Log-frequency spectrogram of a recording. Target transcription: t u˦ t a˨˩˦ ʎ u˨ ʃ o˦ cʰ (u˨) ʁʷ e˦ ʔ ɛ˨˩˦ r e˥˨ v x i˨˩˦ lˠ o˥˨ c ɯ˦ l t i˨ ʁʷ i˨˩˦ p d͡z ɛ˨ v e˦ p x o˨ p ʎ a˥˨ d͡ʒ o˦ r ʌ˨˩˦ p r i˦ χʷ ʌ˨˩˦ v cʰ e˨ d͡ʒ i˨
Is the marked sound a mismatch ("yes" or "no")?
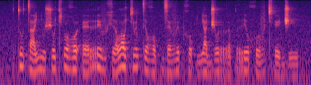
yes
